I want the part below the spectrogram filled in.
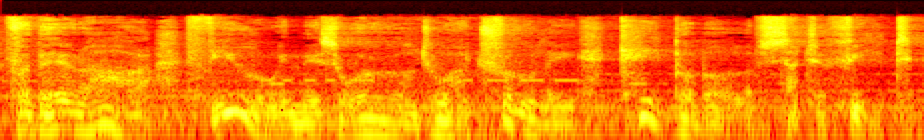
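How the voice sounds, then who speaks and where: A man voicing a calm, menacing, godlike video game villain who speaks in a formal, condescending, deliberate way. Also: extremely low pitch, echoey room, music in the background, exaggerated voice. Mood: persuasive, smug. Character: calm, menacing, godlike male villain offering a sinister bargain.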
